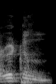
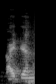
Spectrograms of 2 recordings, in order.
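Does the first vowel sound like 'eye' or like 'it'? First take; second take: it; eye. First: The first vowel sounds like 'it'. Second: The first vowel sounds like 'eye'. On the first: The speaker calls it right. "রিটেন a poem" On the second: The speaker calls it wrong. "রাইটেন না রিটেন"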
